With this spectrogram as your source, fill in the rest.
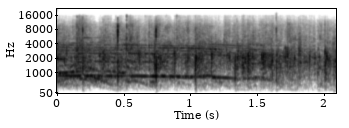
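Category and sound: crowd, audience hand clapping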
